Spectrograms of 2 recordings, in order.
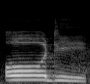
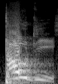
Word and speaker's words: Audi: So, the first wrong car name, so many people say Audi, when it's actually pronounced Audi.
